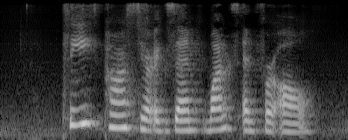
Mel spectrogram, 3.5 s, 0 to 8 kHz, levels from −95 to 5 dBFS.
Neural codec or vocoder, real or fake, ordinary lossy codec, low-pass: codec, 16 kHz, 1 kbps, X-Codec, WavLM features, trained on Multilingual LibriSpeech; fake; none; 7.2 kHz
